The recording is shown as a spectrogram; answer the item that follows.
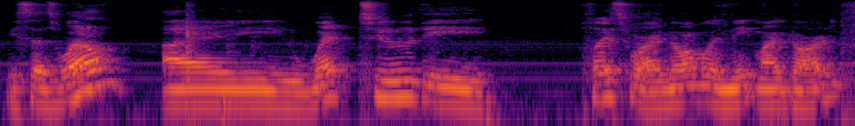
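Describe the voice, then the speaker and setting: A man telling an improvised bedtime story to children, patiently explaining words and pausing mid-phrase as he goes. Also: fairly low pitch, animated, mellow, lo-fi sound. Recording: roomy echo, faint electrical hum.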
